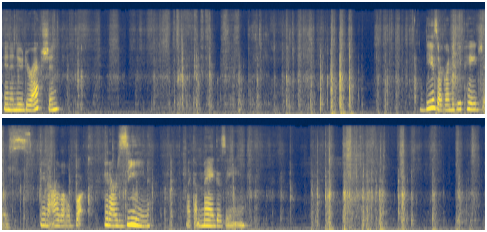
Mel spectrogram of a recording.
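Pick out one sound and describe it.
Stiff paper rustles and crinkles as it is folded by hand.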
